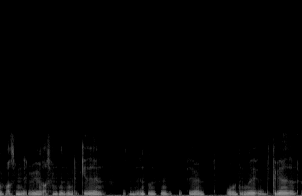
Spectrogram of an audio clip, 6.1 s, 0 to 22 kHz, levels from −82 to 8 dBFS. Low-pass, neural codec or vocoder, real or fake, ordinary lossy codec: 7.2 kHz; autoencoder, 22.05 kHz, a latent of 192 numbers a frame, VITS, trained on many speakers; fake; Opus, 32 kbps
